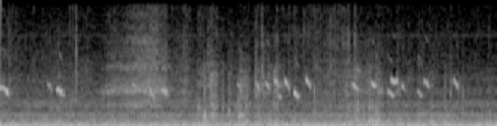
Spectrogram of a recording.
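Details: Several chicks huddled in a cardboard box give repeated high, piercing peeps that drop in pitch, scattered throughout and overlapping, over a constant low droning hum.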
